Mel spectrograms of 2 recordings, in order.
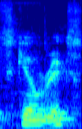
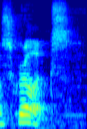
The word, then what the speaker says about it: Skrillex: Imagine they hired him, like Skillrix or whatever the hell. How do you say his name? Oh, Skrillex.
